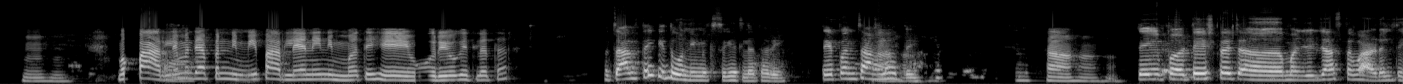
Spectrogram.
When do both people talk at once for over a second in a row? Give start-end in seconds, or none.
none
